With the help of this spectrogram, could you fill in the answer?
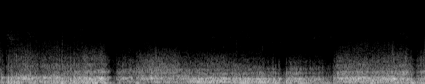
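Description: Fingertips scratch and squeeze a black foam windscreen on a microphone, making a continuous muffled, crackling rustle. The sound is heavy in the low end with no bright top, with a steady body around 300 Hz. It dips briefly a few times as the pressure lets up, then resumes.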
